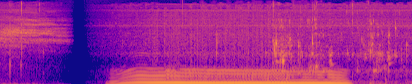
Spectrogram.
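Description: A loud, low, steady hum lasting about two and a half seconds, gliding up in pitch as it starts and dropping away at the end, heard muffled underwater.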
